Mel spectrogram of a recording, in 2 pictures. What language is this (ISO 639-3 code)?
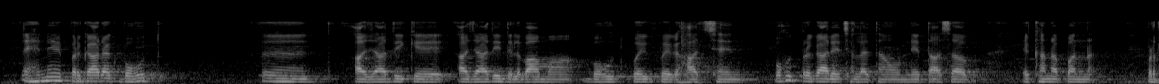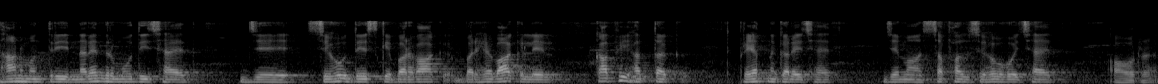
mai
